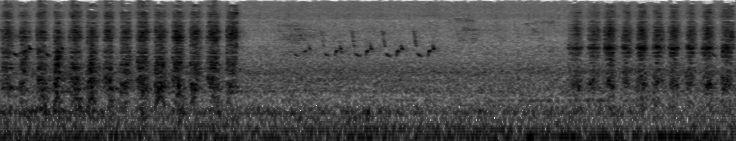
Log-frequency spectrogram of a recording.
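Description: A round rasp filing a wooden slingshot fork in quick back-and-forth strokes, about seven a second. It shapes the band grooves and works them a little way around the fork. The strokes come in two runs with a pause of about three seconds between them.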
